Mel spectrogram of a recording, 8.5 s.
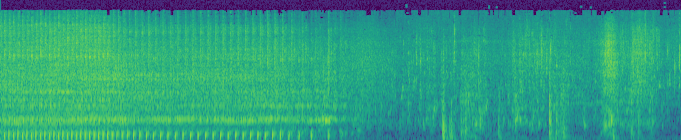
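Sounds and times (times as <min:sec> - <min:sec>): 
boat motor running: 0:00.0 - 0:04.7
water lapping and splashing: 0:00.0 - 0:08.5.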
